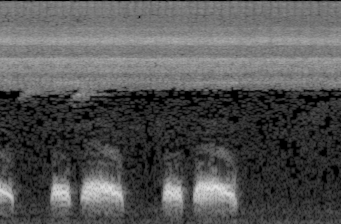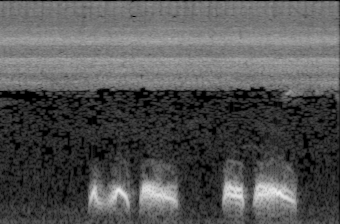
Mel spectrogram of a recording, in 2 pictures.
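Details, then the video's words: Decoy spotted dove calling during ground trapping, its voice loud and its song well-patterned. Three pairs of low coos are followed by a two-second silence, then three more pairs with slurred endings. Steady hiss runs behind. "Bổi lớn tiếng,chim bài bản"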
